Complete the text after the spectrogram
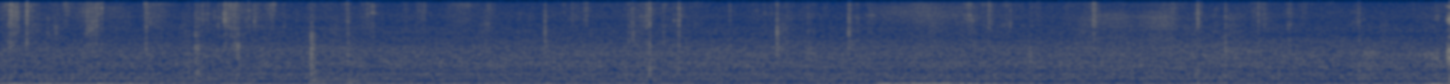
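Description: Cards riffle and slap softly as they are shuffled by hand.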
